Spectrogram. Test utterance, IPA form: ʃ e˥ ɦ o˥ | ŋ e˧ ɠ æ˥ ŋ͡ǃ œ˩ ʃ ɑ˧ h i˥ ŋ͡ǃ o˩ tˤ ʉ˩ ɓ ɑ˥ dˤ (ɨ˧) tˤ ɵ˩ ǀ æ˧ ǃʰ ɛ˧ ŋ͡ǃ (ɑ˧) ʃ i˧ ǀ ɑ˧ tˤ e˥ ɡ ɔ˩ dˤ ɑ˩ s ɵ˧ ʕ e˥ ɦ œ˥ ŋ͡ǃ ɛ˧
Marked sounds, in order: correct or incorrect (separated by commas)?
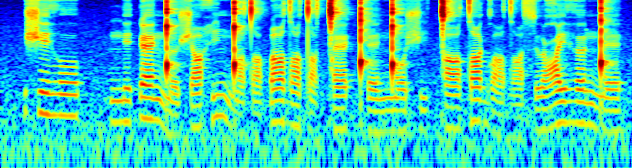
incorrect, incorrect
